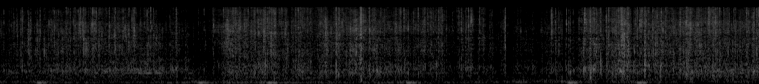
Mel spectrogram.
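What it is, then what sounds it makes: Paper sheet. Fingertips tap and scratch a thin, white, folded sheet of printed paper lying on a wooden table. The result is a steady stream of bright, dry crinkling and scratching with quick, soft taps mixed in, most of the energy high in the range and very little low end.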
